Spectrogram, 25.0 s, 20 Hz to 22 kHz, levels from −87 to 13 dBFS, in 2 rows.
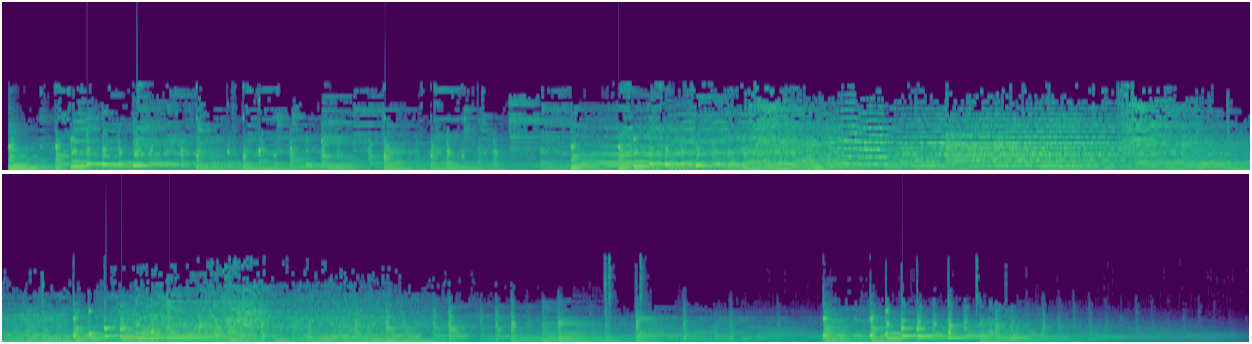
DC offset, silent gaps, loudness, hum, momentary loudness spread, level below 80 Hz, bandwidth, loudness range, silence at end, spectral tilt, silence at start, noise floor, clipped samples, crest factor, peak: under 0.1%; none; -13 LUFS; none; 12 LU; -46 dBFS; 11.5 kHz; 8 LU; 0.2 s; -2.5 dB/octave; 0.05 s; -38 dBFS; under 0.1%; 14 dB; 0 dBFS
